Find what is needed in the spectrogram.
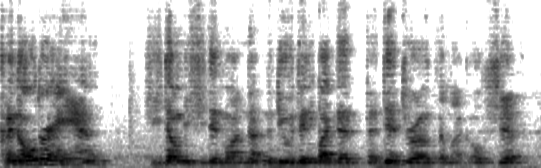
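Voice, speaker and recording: A man's high-pitched voice at a moderate pace, with noticeable background noise and audible room echo. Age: 70s. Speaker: stand-up comic at open mic. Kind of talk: stand-up. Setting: stage with audience.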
